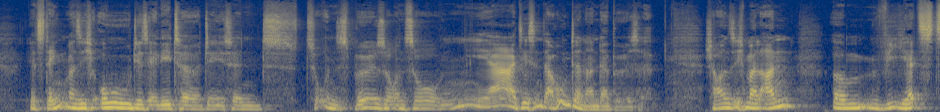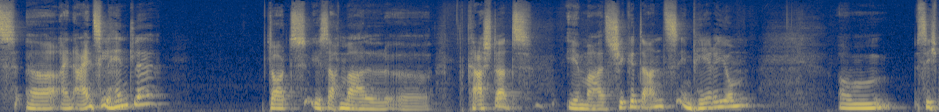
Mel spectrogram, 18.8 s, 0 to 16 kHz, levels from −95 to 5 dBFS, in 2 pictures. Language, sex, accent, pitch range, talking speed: German, male, German, 125-165 Hz, 120 wpm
